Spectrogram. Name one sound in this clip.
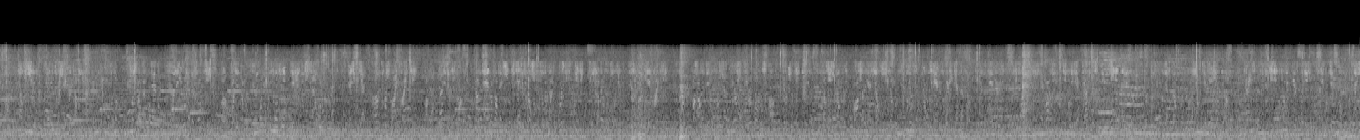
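Small scissors snip softly through paper.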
